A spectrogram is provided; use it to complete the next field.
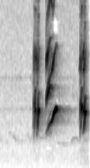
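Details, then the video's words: Short isian song fragment from a wild orange-banded thrush: three bright buzzy chirps, the middle one a longer rising whistle, in a quiet setting. "Anis Cendana Kicau Isian Liar"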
